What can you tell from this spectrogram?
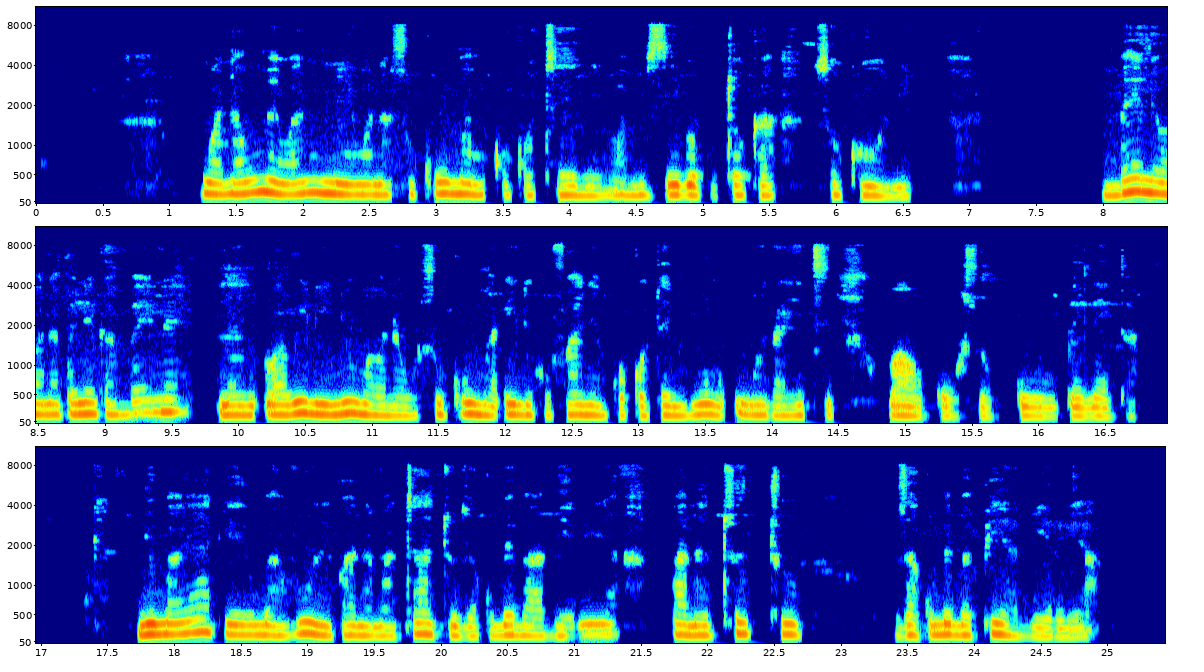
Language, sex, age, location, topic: Swahili, female, 36-49, Mombasa, government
